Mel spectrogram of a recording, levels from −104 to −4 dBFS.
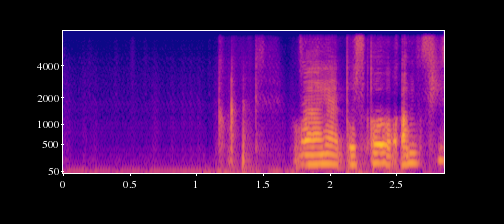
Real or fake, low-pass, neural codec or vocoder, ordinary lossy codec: fake; 7.2 kHz; codec, 16 kHz, 0.5 kbps, FreqCodec, smaller model; none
